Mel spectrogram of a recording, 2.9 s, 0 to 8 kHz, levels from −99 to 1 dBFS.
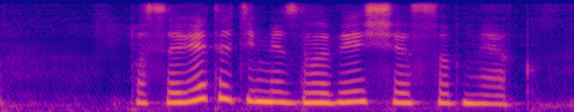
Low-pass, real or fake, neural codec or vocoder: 7.2 kHz; fake; codec, 24 kHz, 1.2 kbps, DualCodec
